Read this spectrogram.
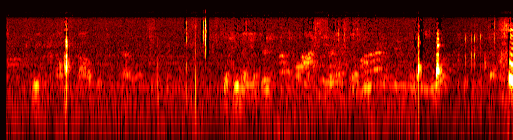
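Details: Hiccups: sudden, sharp catching sounds from diaphragm spasms, recurring at intervals between quiet talk.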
